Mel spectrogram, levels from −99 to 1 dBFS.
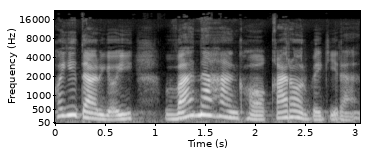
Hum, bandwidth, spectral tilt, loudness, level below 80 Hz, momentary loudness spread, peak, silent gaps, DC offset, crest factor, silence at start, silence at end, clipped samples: none; 16 kHz; -7 dB/octave; -18 LUFS; -46 dBFS; 10 LU; -2 dBFS; none; under 0.1%; 16 dB; 0 s; 0 s; under 0.1%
